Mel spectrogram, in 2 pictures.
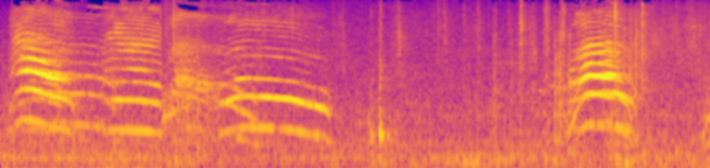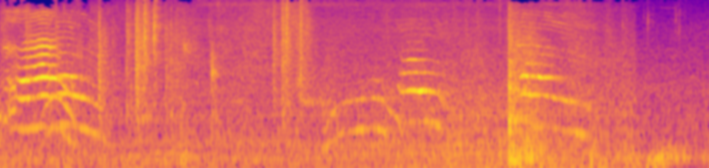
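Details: Motherless kittens taken in from the street, waiting while wet cat food is prepared for them, give bursts of high, arching meows, sometimes two voices close together, with quieter stretches, clicks and household clatter between calls.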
